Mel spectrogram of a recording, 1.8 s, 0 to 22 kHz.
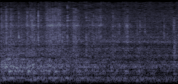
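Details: Fast, rough whir with a faint whine from a worn-bearing alternator that still worked, loudest around 2500 rpm; a brand-new replacement alternator is silent by comparison.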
